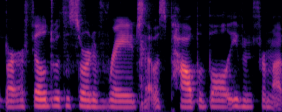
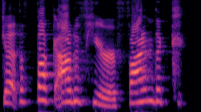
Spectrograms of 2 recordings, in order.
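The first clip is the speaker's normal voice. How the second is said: shouting orders; 9 semitones higher, 7 dB louder than usual. Acted. Shouting orders mid-fight.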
